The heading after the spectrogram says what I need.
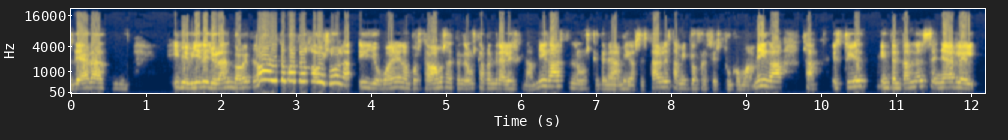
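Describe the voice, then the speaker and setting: A woman and mother of four talking casually about her children, quoting what she says to them. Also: mid-range voice. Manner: anecdotal, quotes her own words. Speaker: professional speaking as a mother. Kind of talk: casual conversation.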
